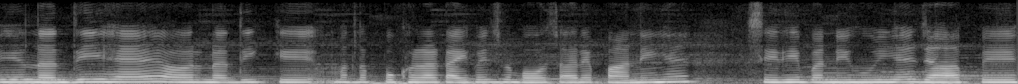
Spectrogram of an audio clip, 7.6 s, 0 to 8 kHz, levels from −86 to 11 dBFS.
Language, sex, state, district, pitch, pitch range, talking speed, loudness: Hindi, female, Bihar, Patna, 220 Hz, 215-225 Hz, 165 wpm, -15 LUFS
